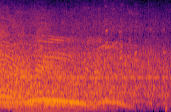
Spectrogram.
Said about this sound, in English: Now that's an adoring crowd right there.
